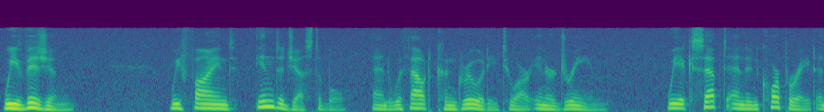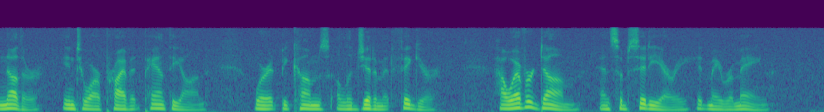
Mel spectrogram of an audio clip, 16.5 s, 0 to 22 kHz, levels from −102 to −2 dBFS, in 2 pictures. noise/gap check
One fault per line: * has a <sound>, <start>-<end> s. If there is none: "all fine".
all fine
